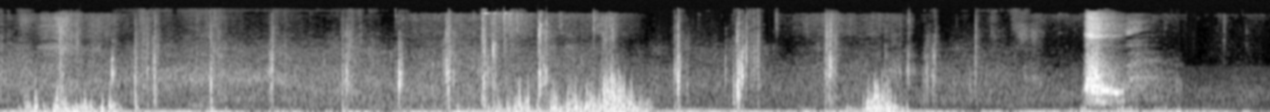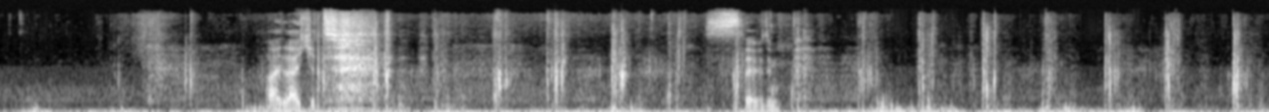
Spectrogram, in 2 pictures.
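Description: Footsteps crunch on loose stones and gravel.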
